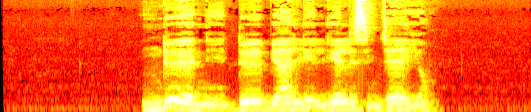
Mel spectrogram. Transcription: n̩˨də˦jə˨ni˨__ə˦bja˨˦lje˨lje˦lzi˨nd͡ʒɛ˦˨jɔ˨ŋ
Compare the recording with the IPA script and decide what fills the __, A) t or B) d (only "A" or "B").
B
